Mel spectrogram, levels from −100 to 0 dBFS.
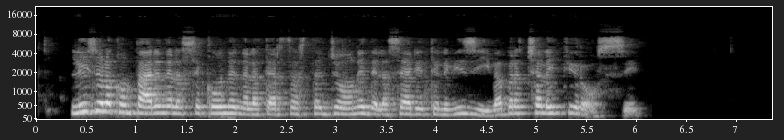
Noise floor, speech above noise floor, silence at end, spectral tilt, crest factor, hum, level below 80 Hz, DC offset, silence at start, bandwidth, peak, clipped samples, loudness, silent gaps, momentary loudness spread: under -90 dBFS; over 67 dB; 1.35 s; -5 dB/octave; 18 dB; none; -76 dBFS; under 0.1%; 0.35 s; 7.6 kHz; -6 dBFS; under 0.1%; -24 LUFS; none; 13 LU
